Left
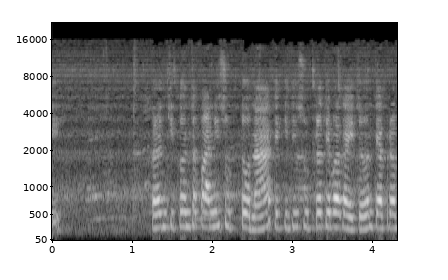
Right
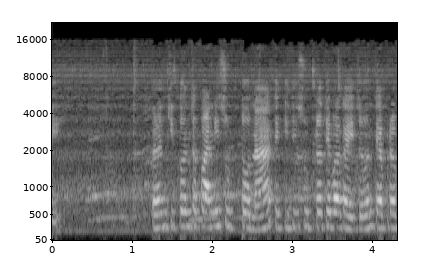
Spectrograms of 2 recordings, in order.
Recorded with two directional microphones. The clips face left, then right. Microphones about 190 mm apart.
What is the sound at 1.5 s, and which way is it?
A woman's voice, 50° left (ahead or behind).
